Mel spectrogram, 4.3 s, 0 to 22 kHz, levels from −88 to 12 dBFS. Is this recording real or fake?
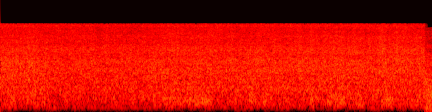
fake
